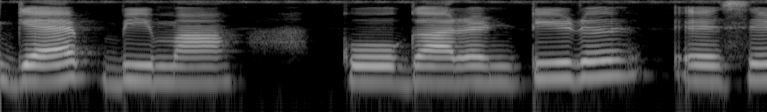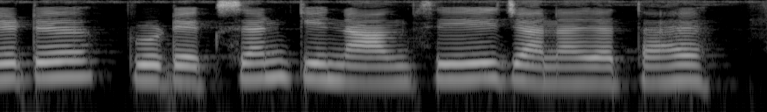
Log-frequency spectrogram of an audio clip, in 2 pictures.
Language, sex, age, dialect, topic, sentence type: Hindi, female, 18-24, Marwari Dhudhari, banking, statement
